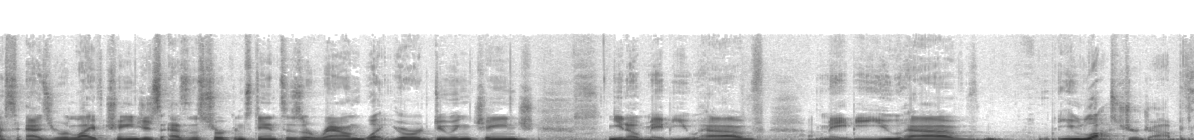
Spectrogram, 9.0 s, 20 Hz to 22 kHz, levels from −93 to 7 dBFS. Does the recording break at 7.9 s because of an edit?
no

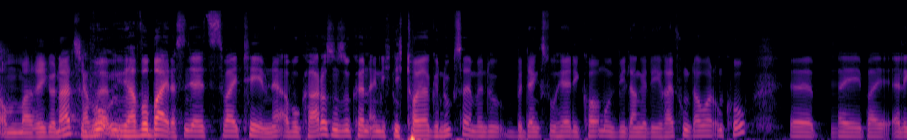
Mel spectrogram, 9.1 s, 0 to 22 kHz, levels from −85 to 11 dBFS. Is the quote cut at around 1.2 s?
no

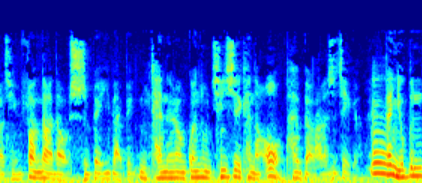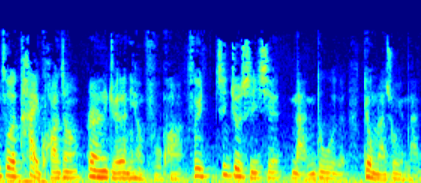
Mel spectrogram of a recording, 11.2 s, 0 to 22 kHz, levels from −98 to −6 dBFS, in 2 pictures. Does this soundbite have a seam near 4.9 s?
no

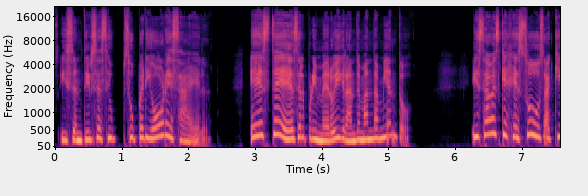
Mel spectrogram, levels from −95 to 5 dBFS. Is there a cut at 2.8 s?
yes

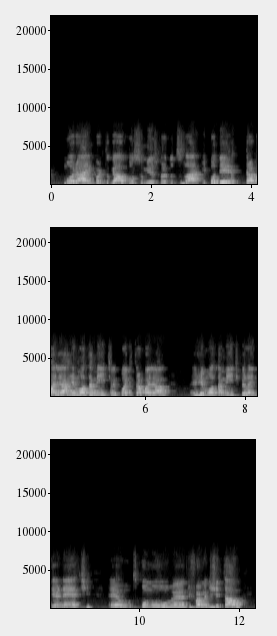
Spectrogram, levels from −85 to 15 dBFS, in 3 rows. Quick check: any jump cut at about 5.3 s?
yes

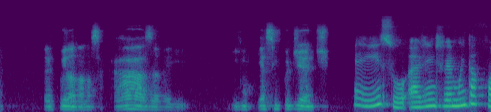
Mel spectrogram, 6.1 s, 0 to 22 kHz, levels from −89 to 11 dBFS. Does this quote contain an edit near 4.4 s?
yes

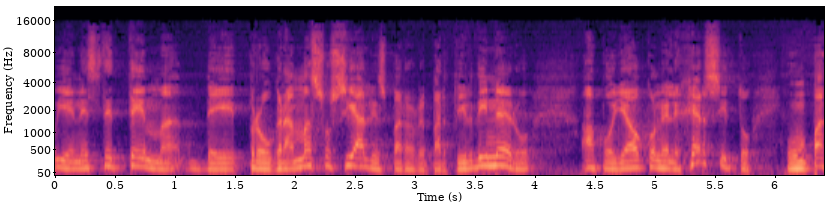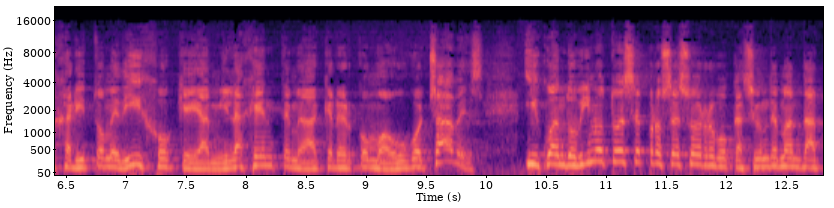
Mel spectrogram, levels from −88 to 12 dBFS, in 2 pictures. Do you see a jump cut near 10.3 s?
yes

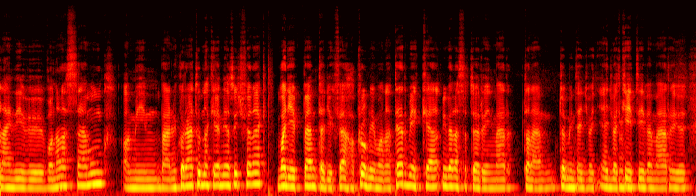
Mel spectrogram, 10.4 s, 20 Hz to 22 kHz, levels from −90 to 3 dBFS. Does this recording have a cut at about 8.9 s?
no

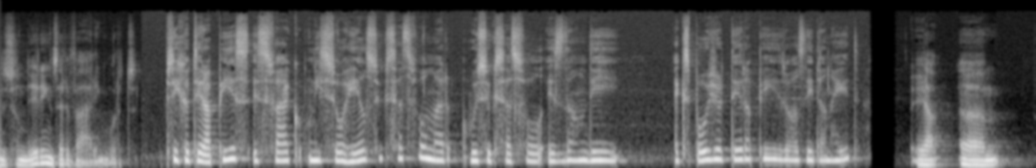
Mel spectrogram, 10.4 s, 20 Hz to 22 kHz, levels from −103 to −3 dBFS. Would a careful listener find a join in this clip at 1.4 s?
yes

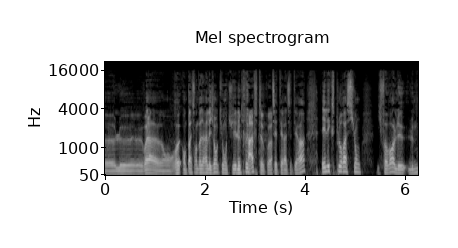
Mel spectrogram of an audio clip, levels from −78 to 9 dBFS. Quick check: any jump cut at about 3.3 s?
yes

